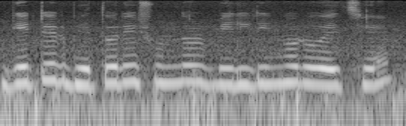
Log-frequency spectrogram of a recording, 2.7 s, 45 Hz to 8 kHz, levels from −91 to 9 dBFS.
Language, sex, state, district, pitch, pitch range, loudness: Bengali, female, West Bengal, Alipurduar, 255 Hz, 240-265 Hz, -14 LUFS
